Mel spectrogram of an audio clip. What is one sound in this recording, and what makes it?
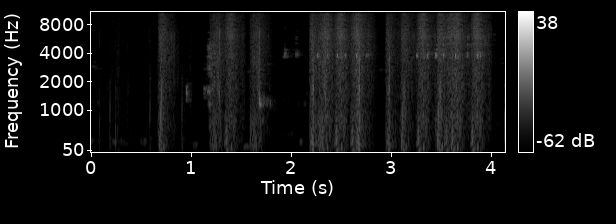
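Blocks thud softly as they are placed.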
